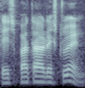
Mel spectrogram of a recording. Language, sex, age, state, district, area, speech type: Bengali, male, 30-45, West Bengal, Howrah, urban, spontaneous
